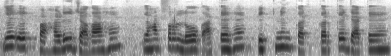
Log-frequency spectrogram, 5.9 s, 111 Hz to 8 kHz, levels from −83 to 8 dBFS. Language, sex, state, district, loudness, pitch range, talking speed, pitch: Hindi, female, Odisha, Sambalpur, -16 LUFS, 175-215 Hz, 155 wpm, 190 Hz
